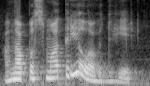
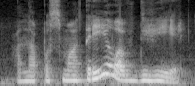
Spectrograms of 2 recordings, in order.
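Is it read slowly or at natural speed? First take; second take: natural speed; slowly. First: It is read at a natural speed. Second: It is read slowly and carefully.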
